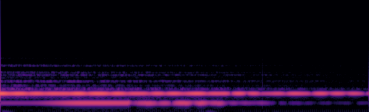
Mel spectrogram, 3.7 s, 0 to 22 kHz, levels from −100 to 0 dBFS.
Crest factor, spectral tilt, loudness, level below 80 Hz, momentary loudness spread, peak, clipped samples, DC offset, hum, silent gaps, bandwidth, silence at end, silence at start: 10 dB; -9 dB/octave; -43 LUFS; under -90 dBFS; 9 LU; -32 dBFS; under 0.1%; under 0.1%; none; none; 2.4 kHz; 0 s; 0 s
